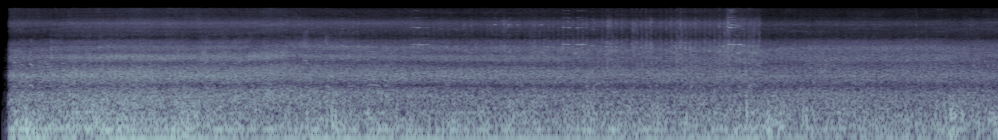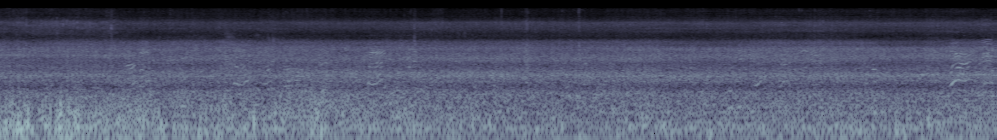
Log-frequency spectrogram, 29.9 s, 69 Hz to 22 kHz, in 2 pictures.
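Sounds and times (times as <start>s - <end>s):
combine harvester rumbling: 0.1s - 29.9s
high-pitched squeaks: 6.1s - 6.6s, 7.4s - 11.4s.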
